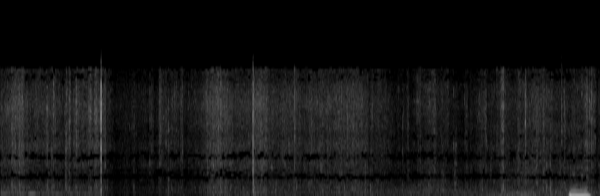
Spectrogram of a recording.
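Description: Oak leaves and twigs rustling and crinkling as a branch is handled close by, with two sharp clicks about a second and two and a half seconds in.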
